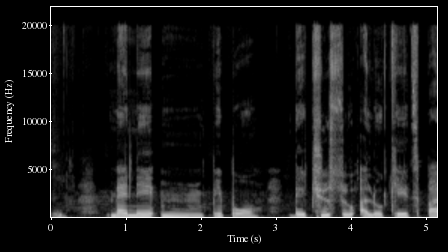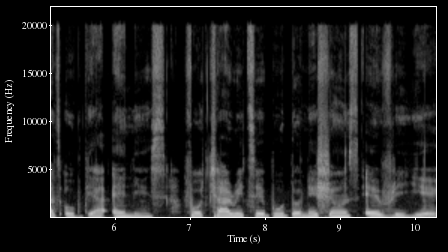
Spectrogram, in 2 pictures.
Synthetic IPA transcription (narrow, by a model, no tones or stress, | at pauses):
mɛnim̩pipɔl | det͡ʃustuʔalokʰetpatɔvdɛaʔɛnĩŋsfɔt͡ʃaɹitʰebuldoneʃɔ̃nsɛvɹiji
